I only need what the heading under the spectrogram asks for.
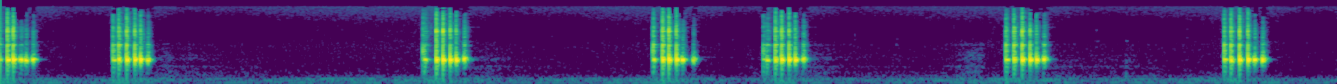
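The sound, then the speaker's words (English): A frog calls in short, sharp croaking bursts, about eight in all. They are spaced irregularly, with silence between them, and each is a brief, buzzy, mid-pitched rasp with bright overtones. “What sound do you think it is? That's the sound of a frog.”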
